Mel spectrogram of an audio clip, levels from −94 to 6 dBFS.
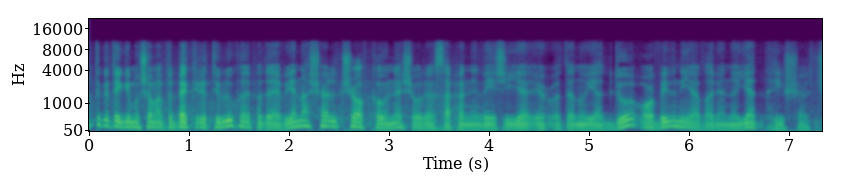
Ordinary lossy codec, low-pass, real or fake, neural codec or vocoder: MP3, 96 kbps; 10.8 kHz; fake; codec, 16 kHz in and 24 kHz out, 0.9 kbps, LongCat-Audio-Codec, four codebook decoder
